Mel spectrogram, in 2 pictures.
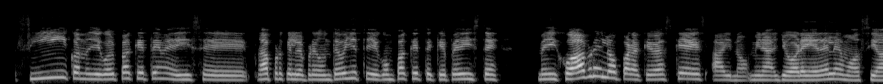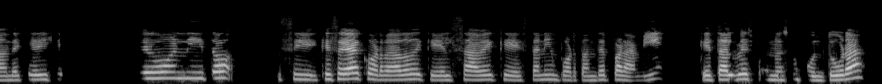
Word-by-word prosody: sí, 300 +4 -2
cuando 265 -2 -2
llegó 235 0 +1
el 240 - -1
paquete 275 0 -2
me 255 -3 -4
dice, 210 -2 -3
ah, 240 +1 +3
porque 250 -1 -4
le 230 -2 0
pregunté: 220 +1 -3
"Oye, 275 +2 -1
¿te 250 - -6
llegó 230 -1 0
un 225 - -5
paquete, 260 -3 -2
¿qué 225 +1 -2
pediste?". 240 -1 -1 0.4
Me 240 - -2
dijo: 245 +1 +4
"Ábrelo 325 0 +6
para 240 -3 +1
que 225 +2 -5
veas 230 -1 -3
qué 255 -2 +2
es". 240 - -7
Ay 210 0 -3
no, 190 0 -9
mira, 210 -1 -2
lloré 205 0 +2
de 225 +2 +1
la 250 - +1
emoción 195 -2 -2
de 200 0 -4
que 220 +1 -3
dije: 225 - -3 0.8
"Qué 280 0 +1
bonito", 285 0 +1 0.4
sí, 225 -4 -4
que 235 +1 0
se 245 - +1
haya 250 +2 +11
acordado 220 -4 +2
de 240 -2 -1
que 205 -1 -4
él 200 -1 -4
sabe 215 0 0
que 210 -4 -3
es 195 - -12
tan 215 +1 -3
importante 200 -1 -5
para 195 -3 0
mí, 230 +8 -2 0.3
que 210 - 0
tal 220 +1 +5
vez, 235 0 +2
pues, 220 - -22
no 205 -1 -3
es 200 - -6
su 230 -2 -12
cultura, 205 - +4
225 Hz, 205 wpm, -23 LUFS, 210-255 Hz, 0.8 s, haya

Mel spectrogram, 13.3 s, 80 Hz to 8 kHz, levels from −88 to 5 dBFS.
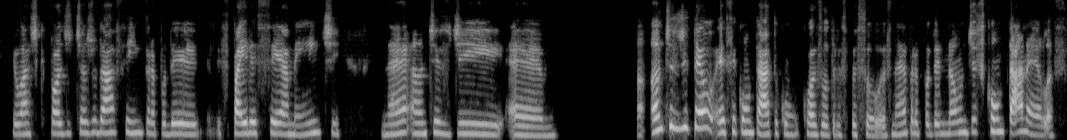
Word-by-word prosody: eu 210 0 -3
acho 215 0 -1
que - - -18
pode 220 -1 0
te 240 +2 -5
ajudar 240 0 +1
sim 240 -1 -5
para 235 -2 -4
poder 215 -1 -1 0.2
espairecer 225 0 +2
a 205 - +2
mente, 215 +3 -4 0.5
né, 215 +4 0
antes 225 0 -2
de 215 -2 -1
eh, 185 -2 0 1.2
an - - -3
antes 325 +7 +5
de 345 +1 +2
ter 335 +1 +7
o 330 -5 +1
esse 245 +2 +1
contato 230 -4 +3
com 210 -1 -8
com 215 - -2
as 205 0 0
outras 200 -1 -5
pessoas, 190 -2 -5
né, 210 +2 -2
para 235 -2 -4
poder 210 -1 -3
não 225 +3 -2
descontar 260 +1 +3
nelas. 195 -6 -2
220 Hz, 155 wpm, -24 LUFS, 210-240 Hz, 1.2 s, ter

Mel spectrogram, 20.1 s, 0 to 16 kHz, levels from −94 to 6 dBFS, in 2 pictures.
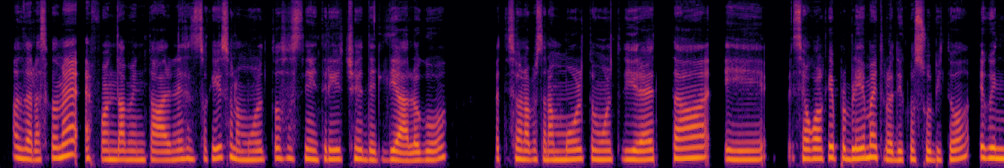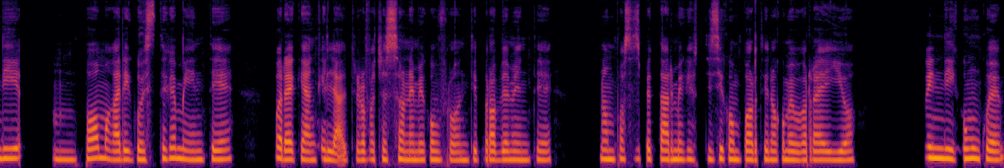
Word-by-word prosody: Allora, 200 -4 +1
secondo 230 +5 +1
me 300 +2 +2
è 215 - -3
fondamentale, 190 -2 -1
nel 195 +2 -2
senso 210 0 -4
che 210 - -2
io 225 - +2
sono 245 - -8
sono 185 0 -1
molto 195 +3 -3
sostenitrice 205 -1 -1
del 185 -1 -2
dialogo, 185 +2 0 0.5
fatti - - -10
sono 210 - 0
una 195 - +1
persona 195 -1 -2
molto 200 +2 0
molto 195 +1 -1
diretta 215 +4 +2
e 190 -1 0 0.3
se 235 -1 -5
ho - - +3
qualche 215 +2 +3
problema 220 +2 +4
e - - +5
te 220 - -15
lo - - +3
dico 185 +2 -1
subito, 195 +4 -2
e 235 -2 0
quindi 215 -1 +4 0.4
un 190 -1 -2
po' 215 +1 +3
magari 195 -3 +1
egoisticamente 195 0 0 0.4
vorrei 200 -4 +4
che 195 - -2
anche 185 +2 -1
gli 185 - +3
altri 185 - -2
lo 185 - +1
facessero 195 +1 -1
nei 185 - +1
miei 185 0 0
confronti, 185 -1 -2
però 190 0 0
ovviamente 185 0 -1 0.5
non 200 -1 +2
posso 205 0 -5
aspettarmi 195 -1 +1
che 195 0 -3
tutti 195 +2 -7
si 195 - 0
comportino 190 -1 0
come 185 0 +1
vorrei 185 0 0
io. 180 +1 0 0.7
Quindi, 220 -3 +5
comunque 210 -2 +3
195 Hz, 185 wpm, -24 LUFS, 185-210 Hz, 0.7 s, e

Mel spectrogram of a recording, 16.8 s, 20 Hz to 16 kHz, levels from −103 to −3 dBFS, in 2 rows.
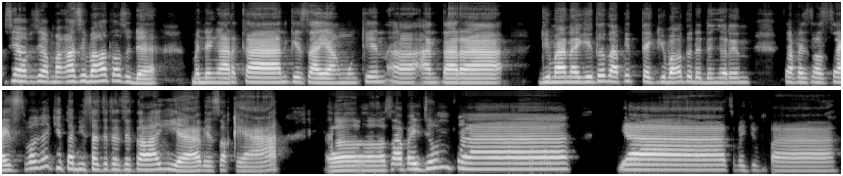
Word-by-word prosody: Siap 240 -3 -1
siap, 230 -1 -1
makasih 235 +3 0
banget 255 +2 +3
loh 255 - 0
sudah 185 -7 -1 0.4
mendengarkan 200 +1 +4
kisah 205 -2 +1
yang 190 0 +1
mungkin, 220 +4 -6
eee, 195 -2 -1
antara 190 -1 +4 0.3
gimana 210 +1 +3
gitu, 220 +3 -1
tapi 230 +2 0
thank 210 -3 -3
you 215 - -5
banget 210 +2 0
udah 205 -3 -6
dengerin 195 +1 -4 0.4
sampai 205 -1 -3
selesai. 205 0 -1
Semoga 285 - -5
kita 285 -4 -3
bisa 240 -1 -4
cerita 235 -1 -8
cerita 225 -1 0
lagi 230 -1 0
ya 180 +1 +2
besok 195 +1 -8
ya, 180 +1 -3 0.5
yo 180 +1 -1 0.5
sampai 240 +2 0
jumpa. 280 -1 -3 1.4
Ya 230 - +1 1.0
sampai 205 -2 -16
jumpa. 185 -2 -7
210 Hz, 130 wpm, -21 LUFS, 195-230 Hz, 1.4 s, mendengarkan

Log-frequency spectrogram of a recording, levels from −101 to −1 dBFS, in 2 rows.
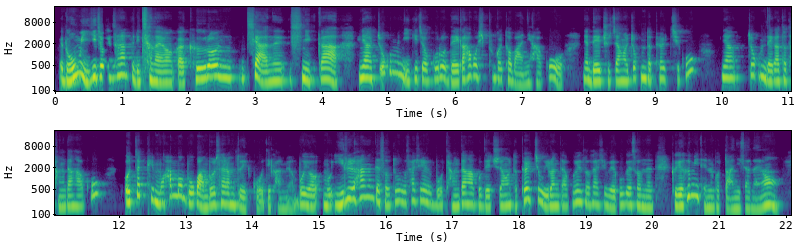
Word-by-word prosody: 너무 215 +11 +8
이기적인 230 +3 +4
사람들 265 -4 +1
있잖아요. 170 -3 +2
그러니까 155 0 +1
그렇지 225 +1 +5
않으시니까 190 +2 +1 0.3
그냥 225 0 +4
쪼금은 305 +2 -2
이기적으로 205 +2 -1
내가 170 +3 +2
하고 245 +4 0
싶은 245 -2 -8
걸 200 -2 -4
더 190 - -1
많이 145 0 -6
하고 190 +9 -4 0.2
그냥 200 -3 -1
내 180 0 +4
주장을 180 0 -2
쪼끔 215 +3 0
더 190 -1 -3
펼치고 210 - -6 0.3
그냥 225 -1 0
쪼금 260 -3 -1
내가 180 -1 +1
더 190 0 -4
당당하고 170 - -4 0.3
어차피 290 +7 +2
뭐 205 -3 +2
1 315 +8 -1
번 325 -3 +1
보고 195 -4 +4
안 155 - +3
볼 185 +2 0
사람도 190 -3 -1
있고 145 -1 -6
어디 - - -6
가면 145 +6 -11
뭐 190 -2 +1
여 165 -1 -1
뭐 175 -1 0
일을 215 +9 +3
하는 300 +2 -1
데서도 220 -1 -3
사실 235 0 -3
뭐 180 -3 -6
당당하고 185 +1 -2
내 160 -1 -2
주장을 175 +2 -3
더 165 - -10
펼치고 255 -3 +1
이런다고 175 +4 -2
해서 220 -4 -2
사실 185 -2 -6
외국에서는 170 -1 -3 0.3
그게 175 -1 +3
흠이 320 - +1
되는 155 - -5
것도 155 0 -8
아니잖아요. 145 +6 -3
195 Hz, 380 characters per minute, -23 LUFS, 175-230 Hz, 0.3 s, 너무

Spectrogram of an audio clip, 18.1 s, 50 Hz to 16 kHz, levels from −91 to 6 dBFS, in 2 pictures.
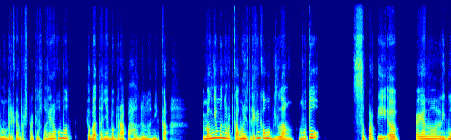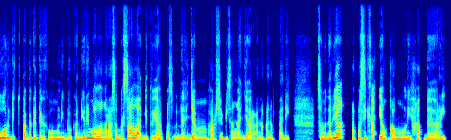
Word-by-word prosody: memberikan 210 -1 -1
perspektif 230 -2 -8
lain, 230 +6 0
aku 315 - -2
mau 300 -2 +3 0.4
coba 220 -2 +4
tanya 215 0 -2
beberapa 200 0 -2
hal 210 0 -4
dulu 200 -1 -2
nih, 195 -1 -4
Kak. - - -5 0.7
Memangnya 290 +7 +7
menurut 300 -5 +5
kamu 255 +4 +5
nih, - - -5
tadi 255 - -2
kan - - +1
kamu 310 +1 +5
bilang 215 0 +2 0.2
kamu, 225 +3 -1
tuh, 380 +4 +5 0.7
seperti 250 -3 -3
ep 230 -1 +3 0.3
pengen 245 0 +3
libur 280 +10 +5
gitu. 240 -2 -8
Tapi 235 +8 -2
ketika 260 -7 -4
kamu 230 -1 -1
meliburkan 215 0 -3
diri 230 +10 +3
malah 255 -7 +4
ngerasa 225 0 -1
bersalah 285 +9 +3
gitu - - -9
ya, 245 - 0
pas 220 -2 -4
udah 205 -4 -3
jam 195 0 -2
harusnya 205 0 -4
bisa 195 +2 -7
ngajar 185 -1 -2
anak-anak 190 -1 -5
tadi. 190 -1 -5 0.6
Sebenernya 260 - +3 0.2
apa 295 +3 -1
sih, 330 - -1
Kak, 360 - +1
yang 240 0 +1
kamu 220 -2 0
lihat 255 +4 -2
dari 210 +1 -1
225 Hz, 175 wpm, -23 LUFS, 210-255 Hz, 0.7 s, Memangnya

